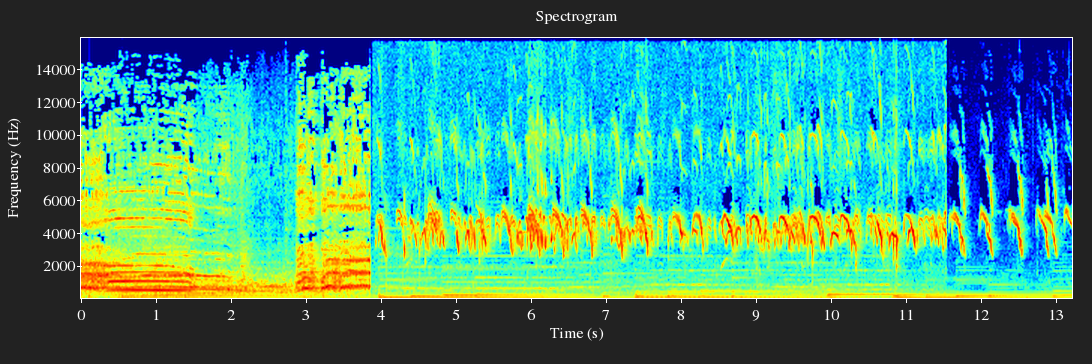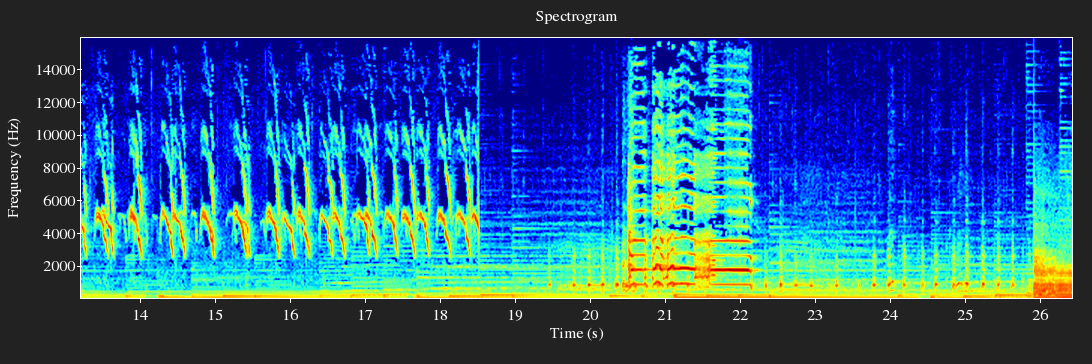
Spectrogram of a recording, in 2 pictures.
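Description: A rooster crows, then a brood of chicks peeps rapidly and continuously for about fourteen seconds, with another short chicken call later on. Soft background music plays underneath. A deep hippopotamus grunt starts at the very end.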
